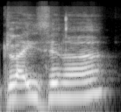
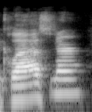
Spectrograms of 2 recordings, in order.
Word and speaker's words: Glazener: Is it Glazener or Glazener? So it's great. Glazener? The way Glazener. it's described to me by my husband, it was Glaze Nerd without the D.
